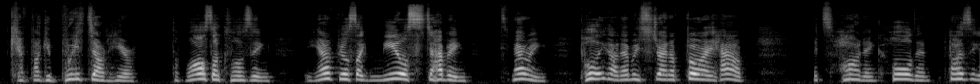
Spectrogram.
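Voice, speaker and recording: A woman reading a visual novel aloud and voicing every character herself. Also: medium pitch. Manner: shifts into loud outbursts for angry lines.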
